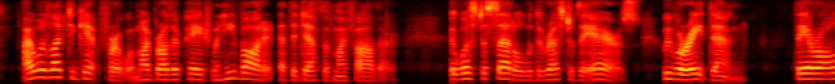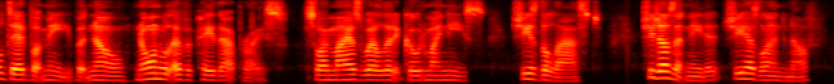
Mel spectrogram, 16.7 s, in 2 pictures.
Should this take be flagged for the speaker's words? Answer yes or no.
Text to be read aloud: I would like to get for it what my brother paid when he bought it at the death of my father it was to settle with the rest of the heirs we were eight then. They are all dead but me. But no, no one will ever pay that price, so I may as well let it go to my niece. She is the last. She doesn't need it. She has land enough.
no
